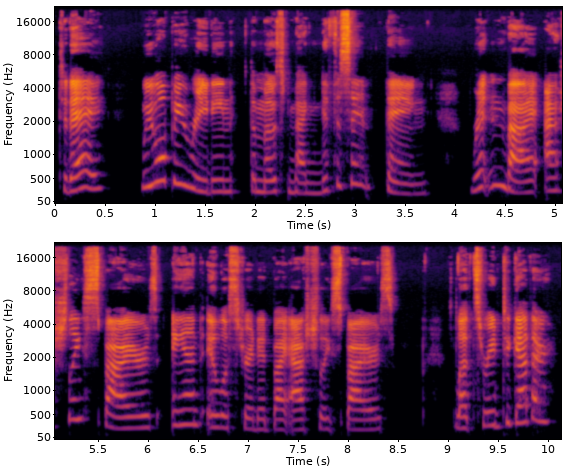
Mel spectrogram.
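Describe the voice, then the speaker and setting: A woman reading a children's picture book aloud for storytime, phrasing it deliberately and expressively with dramatic emphasis. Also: a little high, expressive, sharp tone. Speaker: storybook reader.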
